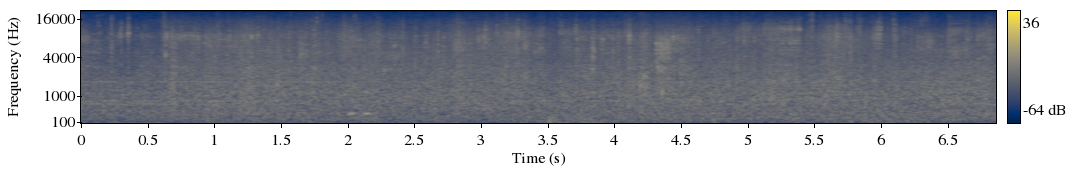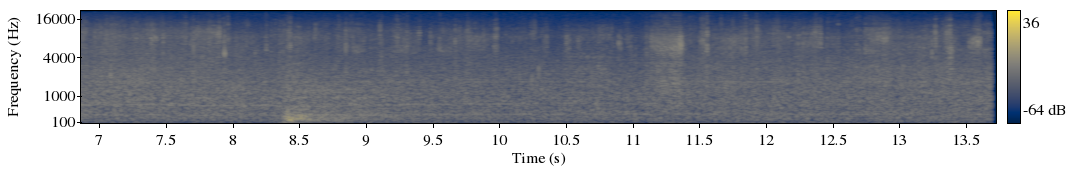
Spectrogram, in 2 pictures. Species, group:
Gryllotalpa africana
Orthoptera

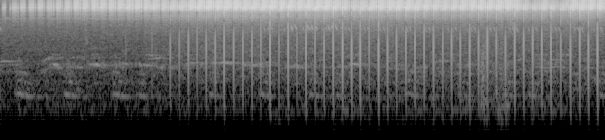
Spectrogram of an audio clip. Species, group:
Ducetia japonica
Orthoptera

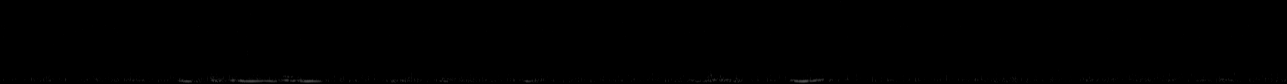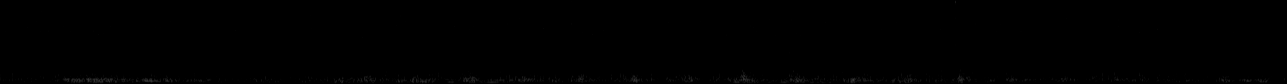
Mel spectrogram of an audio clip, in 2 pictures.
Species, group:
Pteronemobius lineolatus
Orthoptera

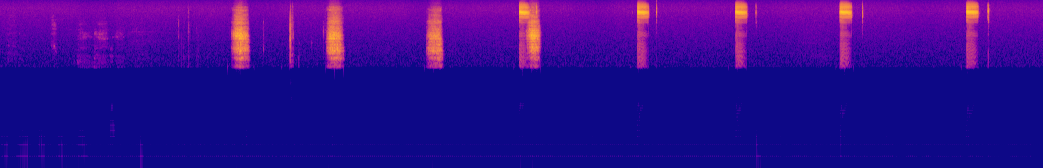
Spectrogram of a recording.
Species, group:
Isophya rhodopensis
Orthoptera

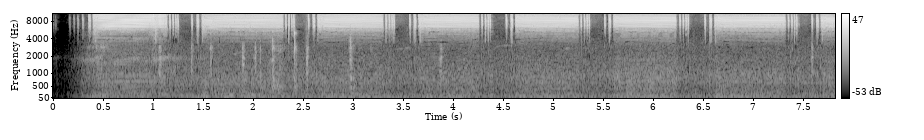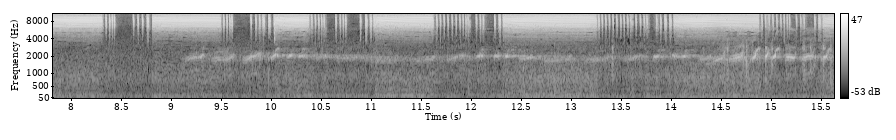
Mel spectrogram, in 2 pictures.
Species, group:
Atrapsalta corticina
Cicadidae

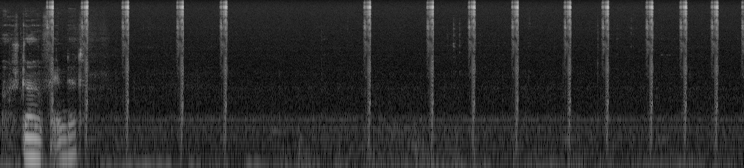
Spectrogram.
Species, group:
Tessellana orina
Orthoptera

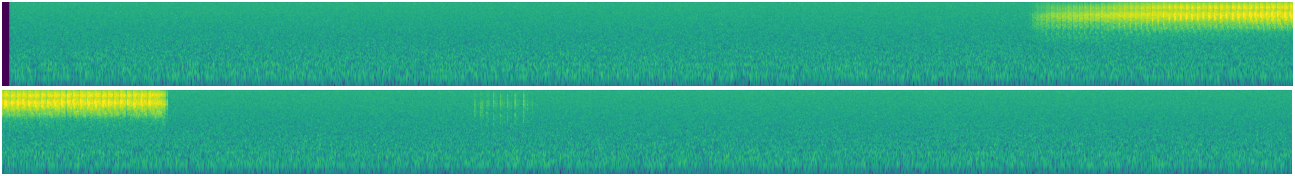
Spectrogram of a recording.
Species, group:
Chorthippus biguttulus
Orthoptera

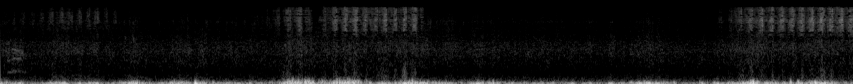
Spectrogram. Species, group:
Pseudochorthippus parallelus
Orthoptera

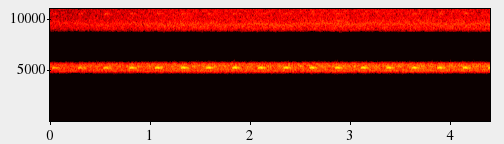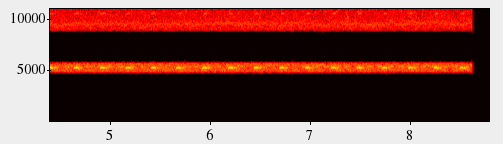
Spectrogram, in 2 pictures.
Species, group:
Anaxipha tinnulenta
Orthoptera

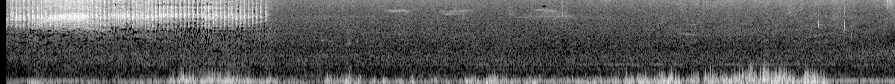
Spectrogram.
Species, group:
Magicicada cassini
Cicadidae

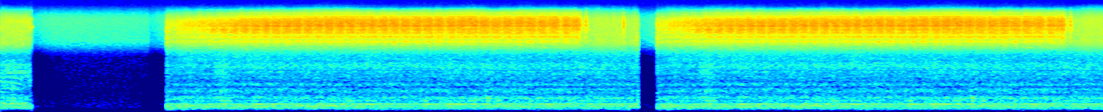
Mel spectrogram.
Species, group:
Gomphocerippus rufus
Orthoptera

